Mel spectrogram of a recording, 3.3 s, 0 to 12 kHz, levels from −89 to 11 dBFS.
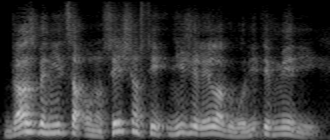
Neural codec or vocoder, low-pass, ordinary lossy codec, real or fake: codec, 24 kHz, 0.9 kbps, DualCodec; none; none; fake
